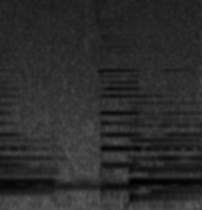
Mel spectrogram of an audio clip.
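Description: Acoustic guitar, single notes picked with a flatpick across the third, second and first strings in a bluegrass crosspicking roll. Notes ring and fade, then new notes are picked about a second in and again just after.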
